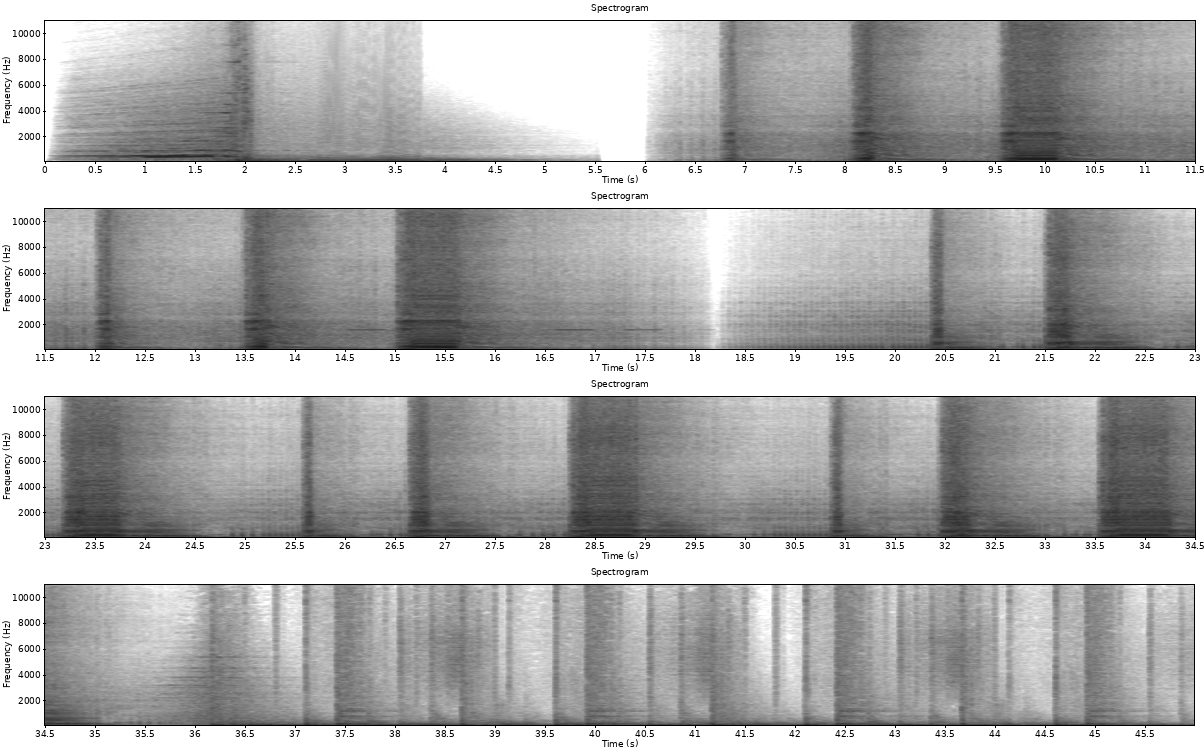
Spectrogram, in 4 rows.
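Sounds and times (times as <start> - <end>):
dirt bike engine revving: 6.1 - 35.9.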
